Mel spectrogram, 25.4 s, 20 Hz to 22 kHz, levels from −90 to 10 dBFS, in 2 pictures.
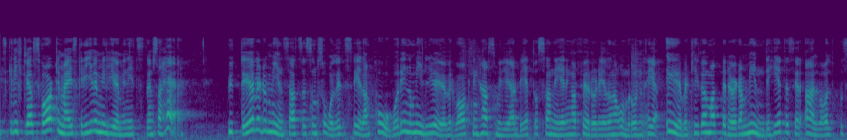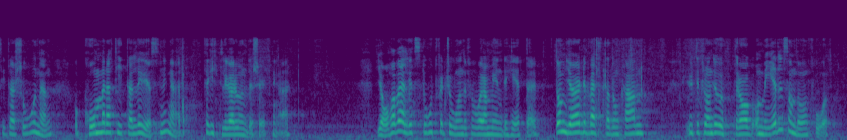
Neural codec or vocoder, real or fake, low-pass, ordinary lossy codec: codec, 16 kHz, 16 kbps, FreqCodec, smaller model; fake; 7.2 kHz; none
